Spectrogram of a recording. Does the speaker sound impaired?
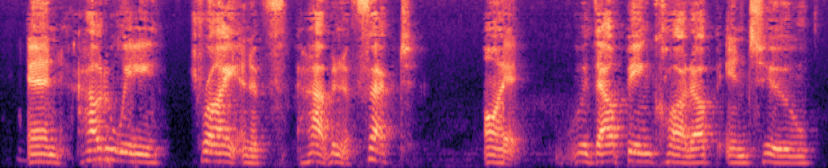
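Yes: ALS; small symptoms traced back easily 10 years or more; walking impaired, not yet bad, expects progression.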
